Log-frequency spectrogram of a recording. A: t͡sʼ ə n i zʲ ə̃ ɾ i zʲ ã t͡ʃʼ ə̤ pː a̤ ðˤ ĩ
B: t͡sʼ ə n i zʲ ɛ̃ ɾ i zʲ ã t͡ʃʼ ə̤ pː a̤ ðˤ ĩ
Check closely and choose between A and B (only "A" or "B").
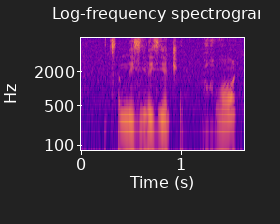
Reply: A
